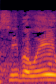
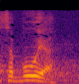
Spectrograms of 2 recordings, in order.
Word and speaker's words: سيبويه: سيبويه صاحب كتابه اسمه الكتاب، يقال سيبويه ويقال سبوية، وسبوية هي لغة المحدثين، وأما لغة أهل اللغة استخدامهم يقولون في مثل هذه الأسماء يختمونها بويه، والمحدثون لا ينطقون ويه، لأن ويه عندهم بمعنى الشيطان، فهم ما يتعاملون مع الشيطان. ولذلك ما جاء على هذه الأوزان هكذا ينطقون سبويا ونفطويا وراهويا وغيرها.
